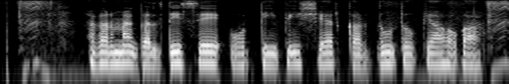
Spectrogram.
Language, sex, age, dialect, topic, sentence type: Hindi, female, 25-30, Marwari Dhudhari, banking, question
